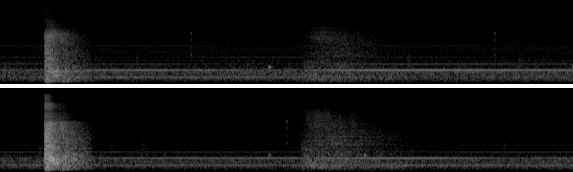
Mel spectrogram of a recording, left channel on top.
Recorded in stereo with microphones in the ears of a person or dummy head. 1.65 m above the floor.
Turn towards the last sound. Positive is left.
turn(degrees=-65)  # may be behind; listen again after turning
